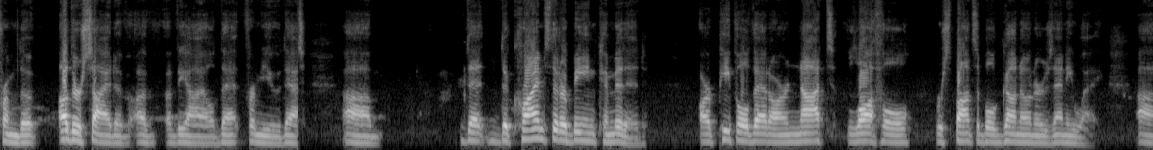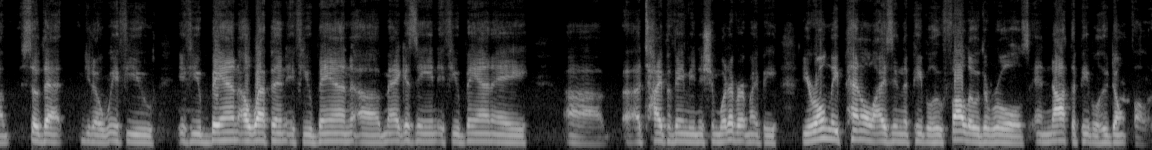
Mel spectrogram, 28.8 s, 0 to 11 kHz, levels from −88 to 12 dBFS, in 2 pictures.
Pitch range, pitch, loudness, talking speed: 115-135 Hz, 125 Hz, -21 LUFS, 160 wpm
